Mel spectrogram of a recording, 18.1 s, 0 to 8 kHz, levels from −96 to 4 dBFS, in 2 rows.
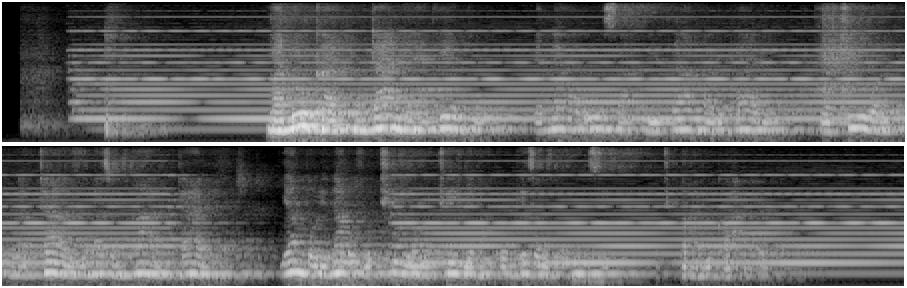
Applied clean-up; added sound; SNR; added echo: none; Organ; 8 dB; reverberation time 1.5 s.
